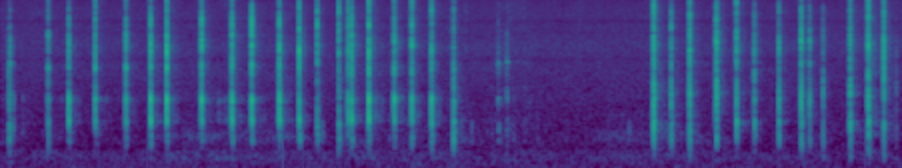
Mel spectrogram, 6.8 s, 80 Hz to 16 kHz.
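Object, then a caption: Plastic powder compact. A small, flat, black plastic Fit Me pressed powder compact, closed and held in the hands, is tapped on its lid with long fingernails. About 32 sharp, bright clicks come in quick rhythmic runs, with a pause of over a second midway. Each tap stops almost at once with no ring.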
